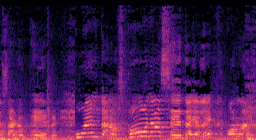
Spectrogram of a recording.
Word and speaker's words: Dialect Online: Cuéntanos, ¿cómo nace Dialect Online? ¿Lo estoy pronunciando bien primero? Sí, okay. Dialect Online.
